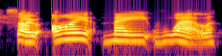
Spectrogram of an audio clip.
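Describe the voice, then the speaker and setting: A woman's voice: on the high side, drawn-out words, a bit bright, no echo, lo-fi sound. A woman explaining things in an emphatic, conversational way during a live business discussion, as a consultant would. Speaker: recruitment automation consultant. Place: online live stream.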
